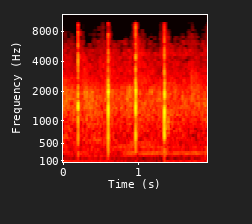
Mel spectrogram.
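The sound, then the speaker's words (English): An audience claps in praise of the Lord at night, four sharp, evenly spaced claps at a steady beat over a continuous low murmur of background noise, with no one speaking. “Give the Lord a big hand clap of praise tonight if you love him.”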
